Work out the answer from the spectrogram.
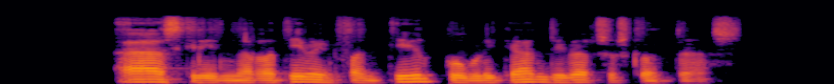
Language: Catalan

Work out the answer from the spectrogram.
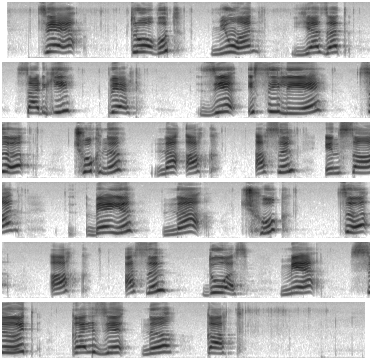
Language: Kashmiri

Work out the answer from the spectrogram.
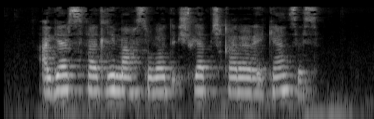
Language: Uzbek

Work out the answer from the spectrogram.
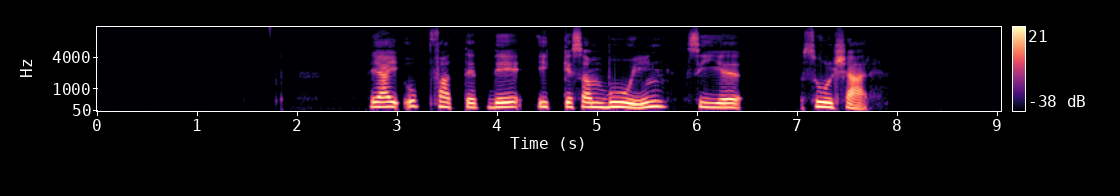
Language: Norwegian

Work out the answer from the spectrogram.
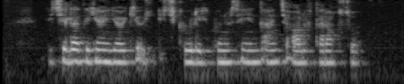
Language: Uzbek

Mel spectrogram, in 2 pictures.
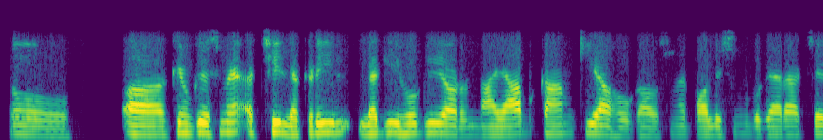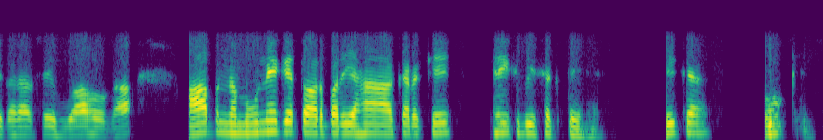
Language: Urdu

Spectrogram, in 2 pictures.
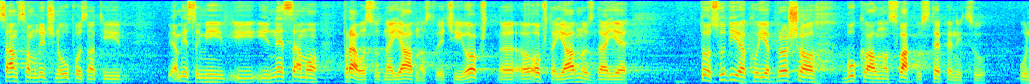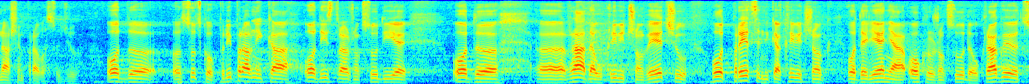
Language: Serbian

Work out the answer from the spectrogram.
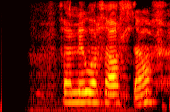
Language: Icelandic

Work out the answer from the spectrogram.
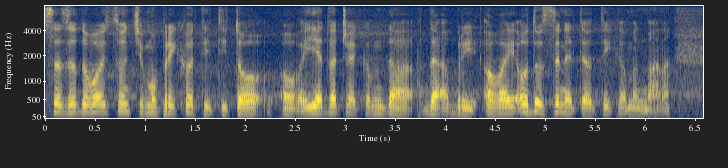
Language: Serbian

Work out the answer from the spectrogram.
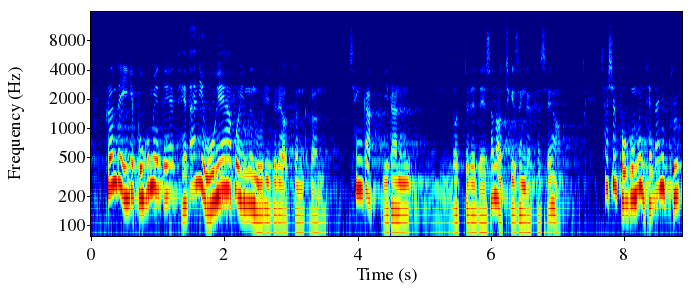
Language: Korean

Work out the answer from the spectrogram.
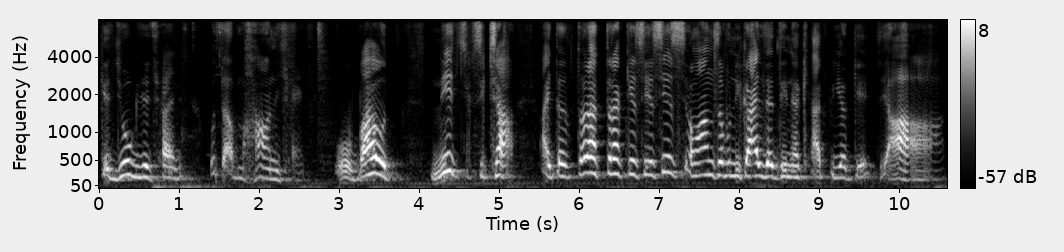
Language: Maithili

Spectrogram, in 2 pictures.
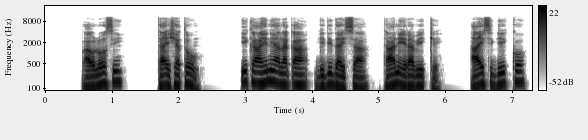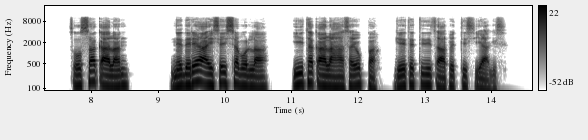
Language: Gofa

